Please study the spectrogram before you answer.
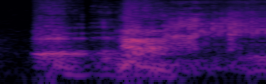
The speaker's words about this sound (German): Und plötzlich kommt euch aus den Büschen, hört ihr wieder ein Geheul und ein Gekrummel. Und es kommen euch ein Rudel Wölfe entgegen.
